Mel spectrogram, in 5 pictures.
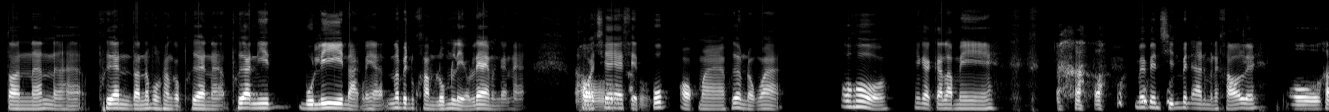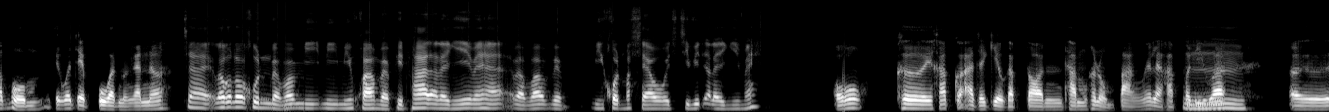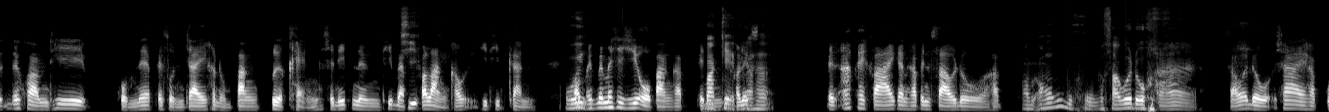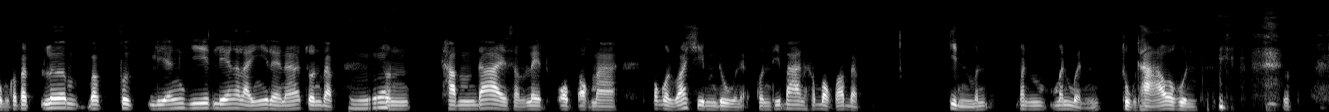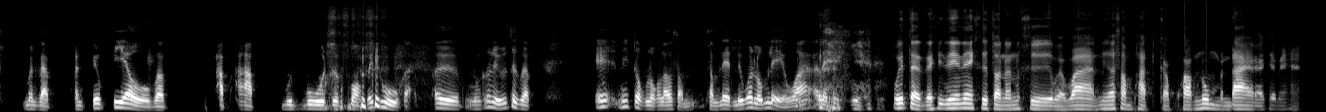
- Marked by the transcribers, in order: distorted speech; giggle; chuckle; other background noise; static; tapping; laughing while speaking: "Sourdough"; chuckle; chuckle; laughing while speaking: "อะไรอย่างเงี้ย"; chuckle
- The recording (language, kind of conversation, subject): Thai, unstructured, คุณกลัวไหมว่าตัวเองจะล้มเหลวระหว่างฝึกทักษะใหม่ๆ?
